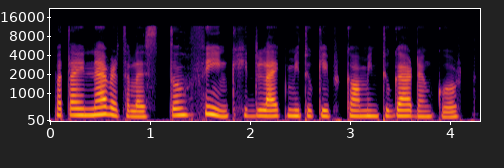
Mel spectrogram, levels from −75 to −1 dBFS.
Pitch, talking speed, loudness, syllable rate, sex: 205 Hz, 180 wpm, -19 LUFS, 4.8 syllables/s, female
